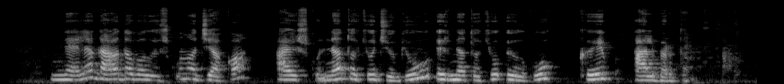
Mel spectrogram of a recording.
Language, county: Lithuanian, Kaunas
